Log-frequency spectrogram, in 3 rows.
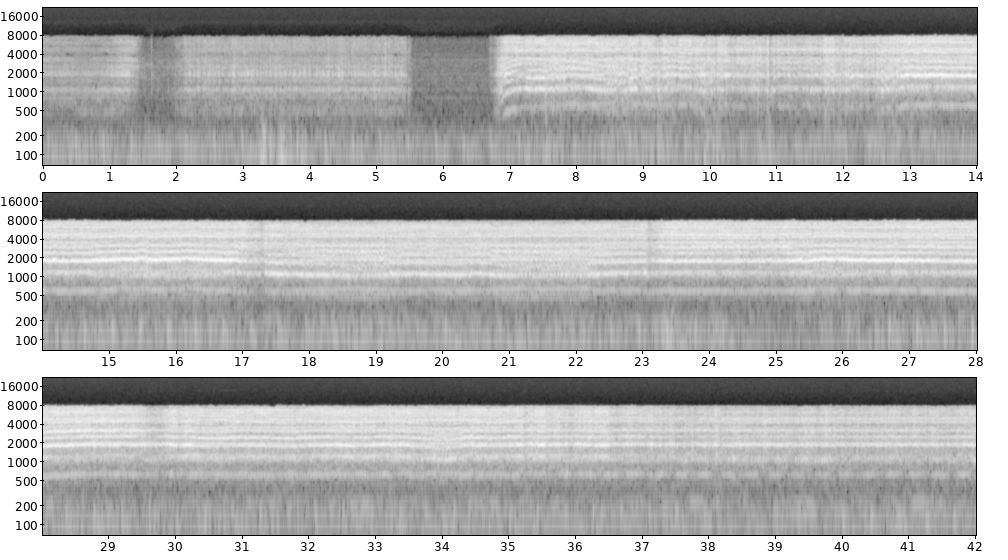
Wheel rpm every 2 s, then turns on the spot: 20, 30, 20, 90, 160, 160, 150, 150, 150, 150, 150, 150, 150, 160, 160, 170, 170, 170, 170, 160, 160.
2-6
